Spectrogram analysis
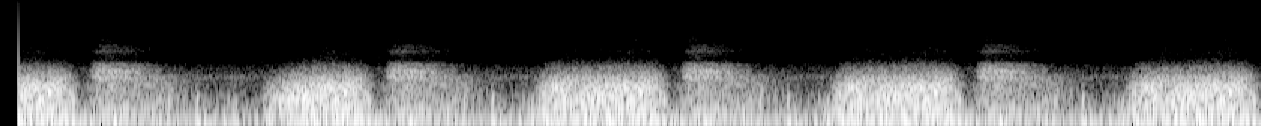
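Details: Normal vesicular breath sounds: soft, low-pitched rustling breaths repeating steadily over the lungs.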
